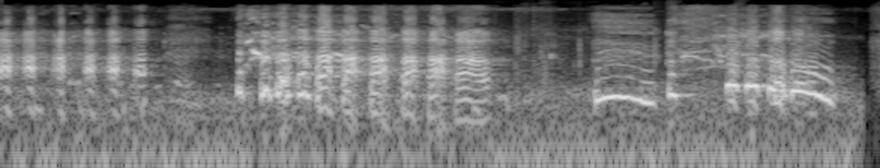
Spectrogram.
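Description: Loud laughter: a fast run of ha-ha-ha pulses, then more bouts of laughing that stop abruptly near the end.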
